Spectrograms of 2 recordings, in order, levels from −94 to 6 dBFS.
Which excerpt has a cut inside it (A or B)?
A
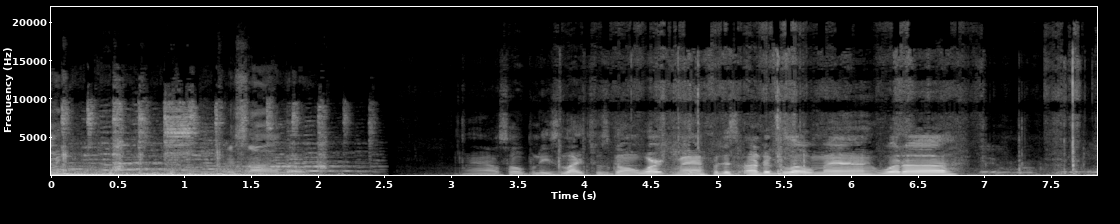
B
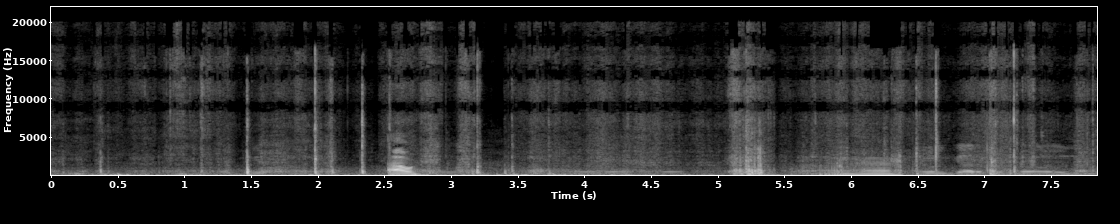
A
